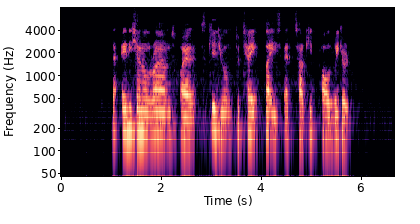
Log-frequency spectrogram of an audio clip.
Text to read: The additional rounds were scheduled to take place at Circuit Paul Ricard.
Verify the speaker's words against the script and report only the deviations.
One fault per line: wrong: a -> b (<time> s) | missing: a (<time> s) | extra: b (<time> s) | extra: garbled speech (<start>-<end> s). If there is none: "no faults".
no faults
